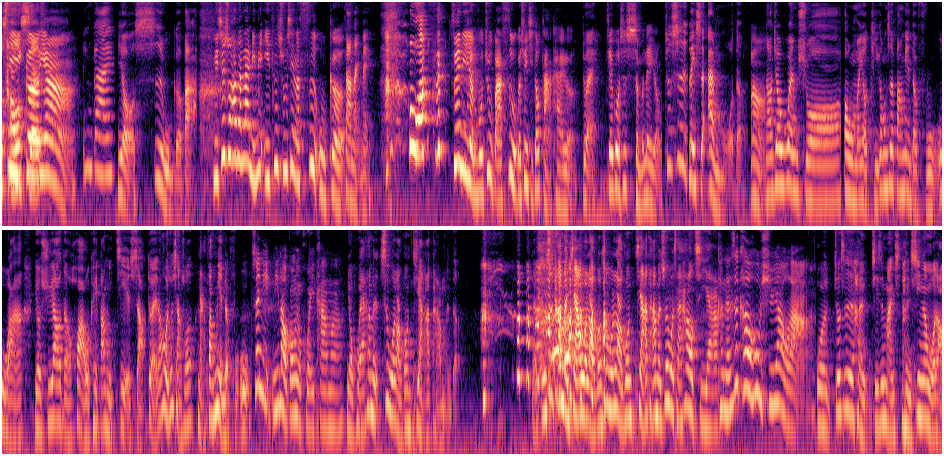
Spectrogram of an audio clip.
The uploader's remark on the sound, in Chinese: 本集聽起來會有一點剪接感。為讓收聽感更流暢，所以我就做了一些剪接 但還剪得不夠好。我的笑聲真的太大聲了 用耳機收聽的人務必小心。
